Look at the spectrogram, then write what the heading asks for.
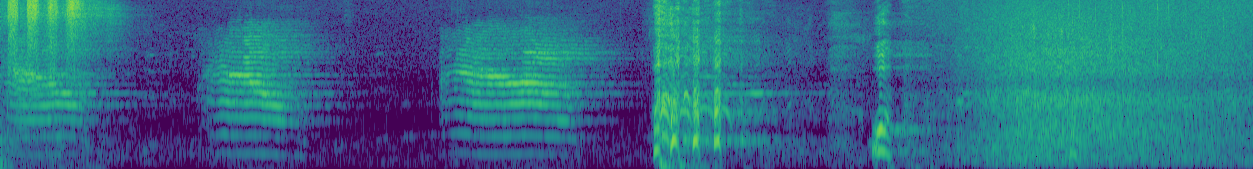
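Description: A cat meows from inside a washing machine, three drawn-out muffled cries, followed by laughter, clattering bangs and a rushing hiss.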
